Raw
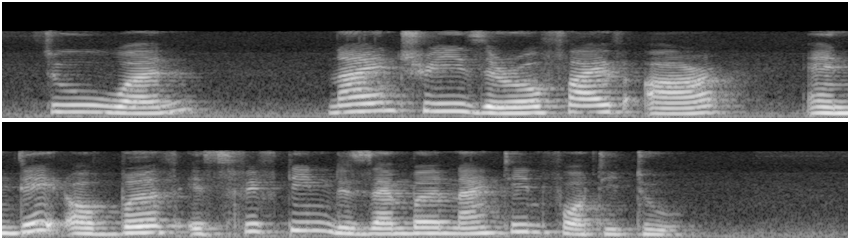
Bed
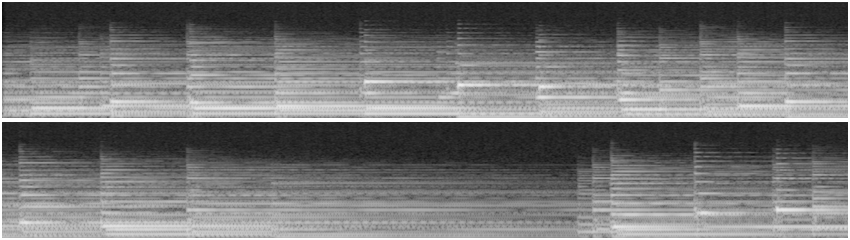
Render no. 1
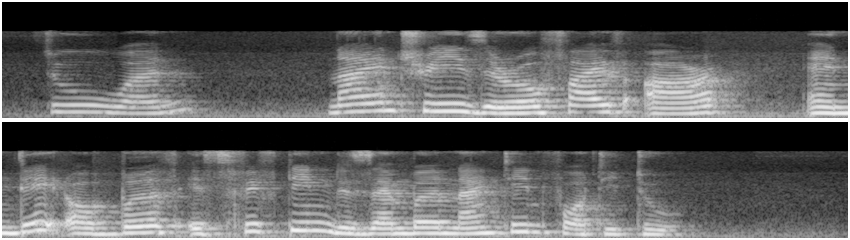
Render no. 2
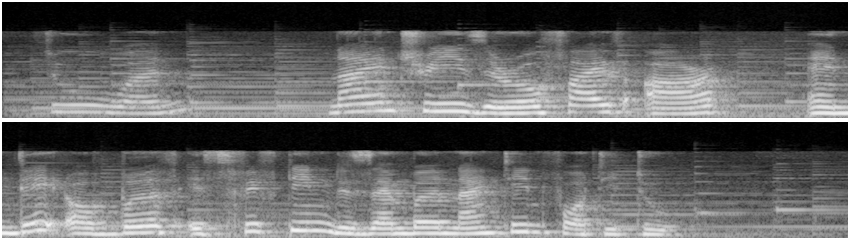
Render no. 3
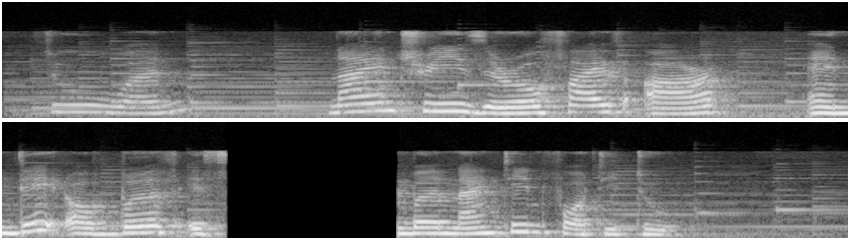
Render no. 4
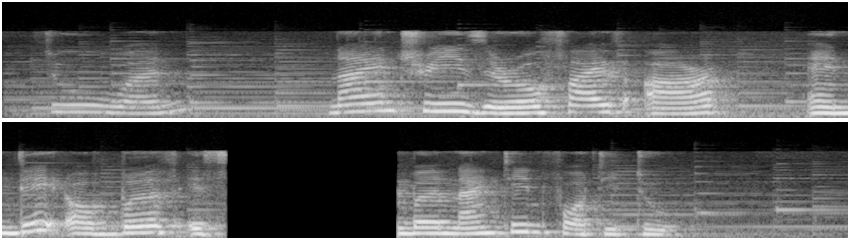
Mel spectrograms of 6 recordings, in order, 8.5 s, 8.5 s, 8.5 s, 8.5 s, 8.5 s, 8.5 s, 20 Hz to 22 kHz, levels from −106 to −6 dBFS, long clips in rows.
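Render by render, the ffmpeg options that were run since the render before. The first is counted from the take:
ffmpeg -i in.wav -af "alimiter=limit=-18.5dB:level=0:latency=1:release=13,dynaudnorm=framelen=660:gausssize=5:maxgain=9dB" out.wav
ffmpeg -i in.wav -i bed.wav -filter_complex "[1:a]volume=-16dB[link_01];[0:a][link_01]amix=inputs=2:normalize=0" out.wav
ffmpeg -i in.wav -filter_complex "[0:a]asplit=3[link_01][link_02][link_03];[link_01]atrim=end=5.35,asetpts=PTS-STARTPTS,afade=type=out:start_time=5.346:duration=0.004:curve=hsin[link_04];[link_02]atrim=start=5.35:end=6.21,asetpts=PTS-STARTPTS,volume=0[link_05];[link_03]atrim=start=6.21,asetpts=PTS-STARTPTS,afade=type=in:duration=0.004:curve=hsin[link_06];[link_04][link_05][link_06]concat=n=3:v=0:a=1" out.wav
ffmpeg -i in.wav -af "volume=-1.5dB" out.wav

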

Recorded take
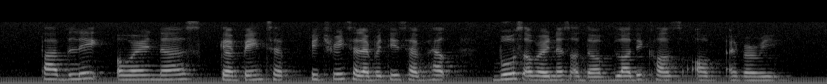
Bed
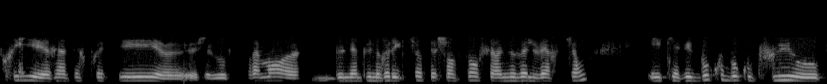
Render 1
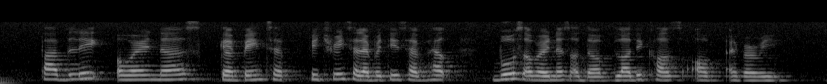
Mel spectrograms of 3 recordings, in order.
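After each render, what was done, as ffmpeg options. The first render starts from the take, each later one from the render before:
ffmpeg -i in.wav -af "bandreject=frequency=60:width_type=h:width=4,bandreject=frequency=120:width_type=h:width=4,bandreject=frequency=180:width_type=h:width=4,bandreject=frequency=240:width_type=h:width=4,bandreject=frequency=300:width_type=h:width=4" out.wav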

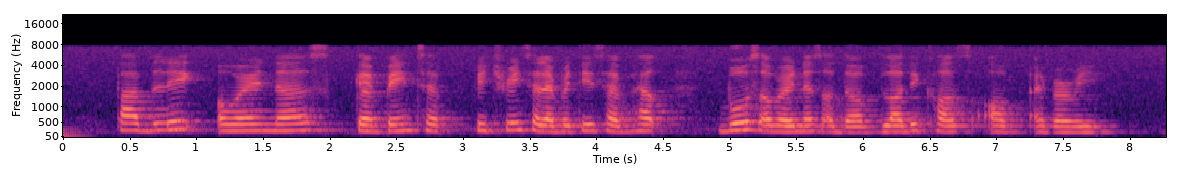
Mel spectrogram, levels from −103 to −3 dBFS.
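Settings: ffmpeg -i in.wav -af "afftdn=noise_reduction=6:noise_floor=-55" out.wav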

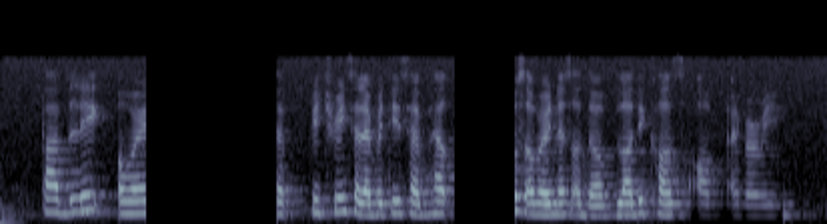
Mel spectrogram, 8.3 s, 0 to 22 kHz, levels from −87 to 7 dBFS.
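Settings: ffmpeg -i in.wav -filter_complex "[0:a]asettb=1/sr,asplit=3[link_01][link_02][link_03];[link_01]atrim=end=6.894[link_04];[link_02]atrim=start=6.89:end=7.82,asetpts=PTS-STARTPTS,afade=type=in:duration=0.004:curve=qsin,afade=type=out:start_time=0.926:duration=0.004:curve=qsin,highpass=920[link_05];[link_03]atrim=start=7.816[link_06];[link_04][link_05]acrossfade=duration=0.004:curve1=hsin:curve2=qsin[link_07];[link_07][link_06]acrossfade=duration=0.004:curve1=qsin:curve2=hsin,asplit=5[link_08][link_09][link_10][link_11][link_12];[link_08]atrim=end=1.45,asetpts=PTS-STARTPTS,afade=type=out:start_time=1.446:duration=0.004:curve=hsin[link_13];[link_09]atrim=start=1.45:end=2.76,asetpts=PTS-STARTPTS,volume=0[link_14];[link_10]atrim=start=2.76:end=4.53,asetpts=PTS-STARTPTS,afade=type=in:duration=0.004:curve=hsin,afade=type=out:start_time=1.766:duration=0.004:curve=hsin[link_15];[link_11]atrim=start=4.53:end=5.13,asetpts=PTS-STARTPTS,volume=0[link_16];[link_12]atrim=start=5.13,asetpts=PTS-STARTPTS,afade=type=in:duration=0.004:curve=hsin[link_17];[link_13][link_14][link_15][link_16][link_17]concat=n=5:v=0:a=1" out.wav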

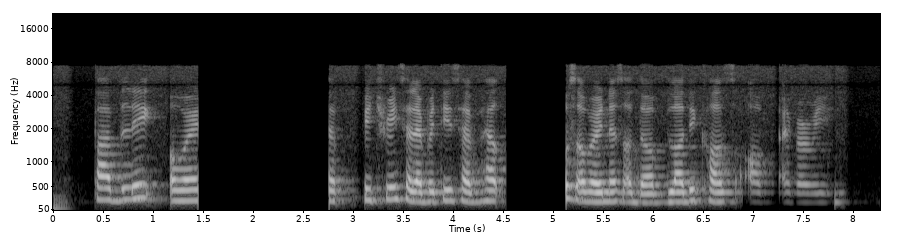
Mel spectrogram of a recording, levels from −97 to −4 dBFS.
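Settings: ffmpeg -i in.wav -af "agate=range=-16dB:threshold=-54dB:ratio=16:detection=peak,bandreject=frequency=5000:width=5.8" out.wav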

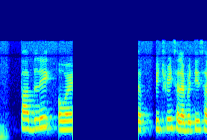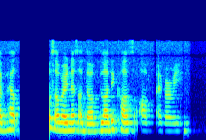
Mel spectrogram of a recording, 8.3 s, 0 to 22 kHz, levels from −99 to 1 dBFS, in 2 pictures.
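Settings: ffmpeg -i in.wav -af "volume=1.5dB" out.wav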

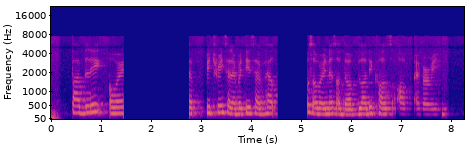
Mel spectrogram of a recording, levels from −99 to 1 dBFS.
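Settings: ffmpeg -i in.wav -filter_complex "[0:a]alimiter=level_in=0.5dB:limit=-24dB:level=0:latency=1:release=12,volume=-0.5dB,acrossover=split=330[link_01][link_02];[link_02]acompressor=threshold=-58dB:ratio=1.5[link_03];[link_01][link_03]amix=inputs=2:normalize=0" out.wav

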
